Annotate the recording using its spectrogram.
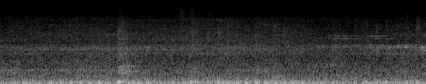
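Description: Outdoor market street ambience: a steady low rumble of traffic.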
